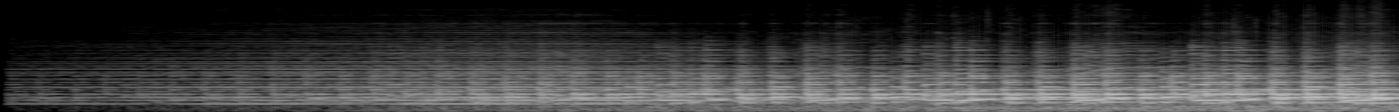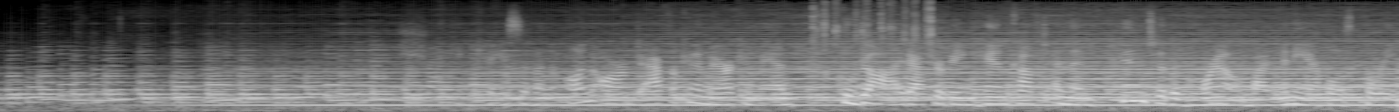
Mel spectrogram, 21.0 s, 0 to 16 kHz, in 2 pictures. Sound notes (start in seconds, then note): 13.7 voice of a female news anchor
